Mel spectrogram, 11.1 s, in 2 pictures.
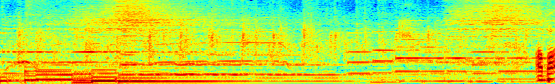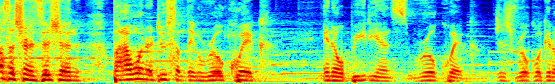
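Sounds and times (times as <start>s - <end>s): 
audience clapping: 0.0s - 5.5s
speech: 5.4s - 11.0s.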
